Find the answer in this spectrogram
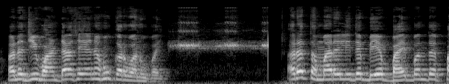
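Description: Cricket chirping sound effect: a steady, pulsing high-pitched trill lasting about a second, which cuts off suddenly.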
